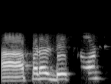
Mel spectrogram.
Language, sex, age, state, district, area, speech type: Sindhi, female, 60+, Maharashtra, Mumbai Suburban, urban, conversation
